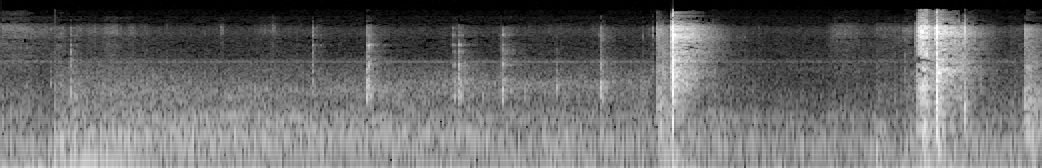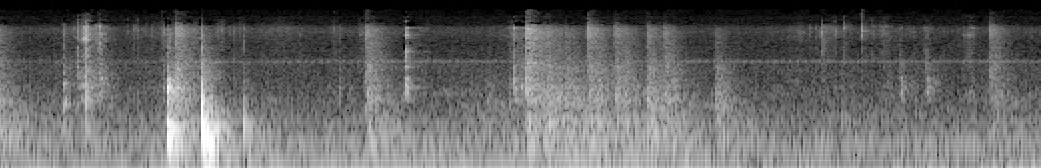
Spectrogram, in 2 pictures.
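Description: Clicks and snaps of metal and plastic parts as a Marksman dart and BB pistol is reassembled by hand. The sharpest snap comes about five seconds in, another cluster about seven seconds in, and two quick clicks near nine seconds, with light handling noise between.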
